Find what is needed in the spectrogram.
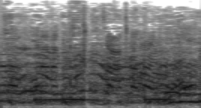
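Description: Several men's voices talking and calling out over music with level held notes, repeated in half-second stretches.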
